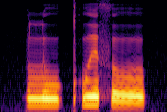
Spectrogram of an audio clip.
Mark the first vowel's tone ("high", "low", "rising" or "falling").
low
